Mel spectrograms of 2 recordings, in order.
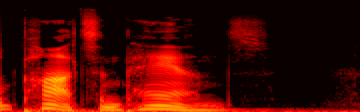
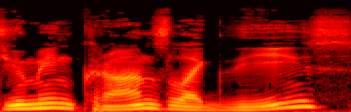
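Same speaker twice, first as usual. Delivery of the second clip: ordinary delivery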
